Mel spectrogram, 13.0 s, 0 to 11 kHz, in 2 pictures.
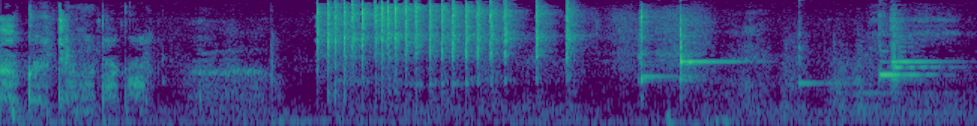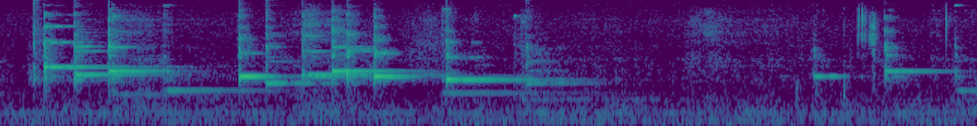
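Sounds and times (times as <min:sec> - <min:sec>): ratchet clicks: 0:02.1 - 0:03.9
music box chiming tune: 0:04.3 - 0:10.9, 0:11.9 - 0:13.0.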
